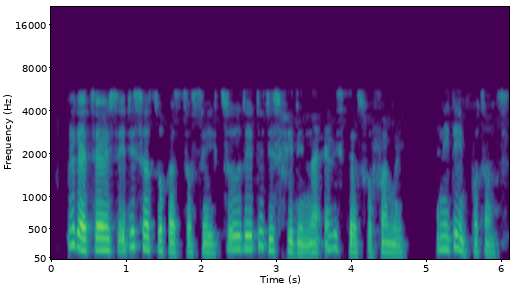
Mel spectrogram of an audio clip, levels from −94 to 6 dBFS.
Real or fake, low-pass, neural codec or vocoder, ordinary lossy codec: fake; 5.4 kHz; vocoder, 24 kHz, 100 mel bands, Vocos; none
